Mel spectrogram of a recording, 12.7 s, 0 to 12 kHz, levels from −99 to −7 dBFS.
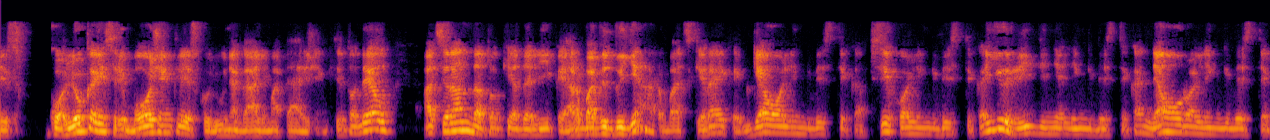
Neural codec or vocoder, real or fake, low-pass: none; real; 7.2 kHz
